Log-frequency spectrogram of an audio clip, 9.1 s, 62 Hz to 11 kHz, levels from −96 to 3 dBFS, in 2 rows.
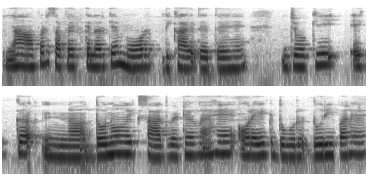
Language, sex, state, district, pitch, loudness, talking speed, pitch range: Hindi, female, Madhya Pradesh, Dhar, 200 Hz, -16 LUFS, 165 wpm, 190-215 Hz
